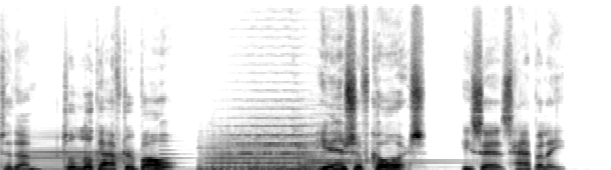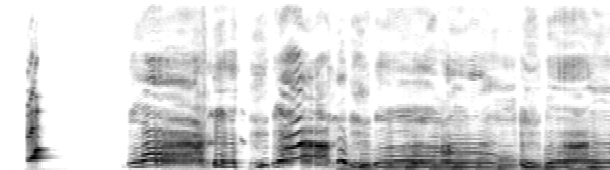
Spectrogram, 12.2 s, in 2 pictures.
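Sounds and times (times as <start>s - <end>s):
speech: 0.0s - 2.2s, 3.2s - 5.7s, 9.6s - 10.8s
steady low rhythmic pulse: 2.0s - 4.6s
baby howling and crying: 7.4s - 12.1s.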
